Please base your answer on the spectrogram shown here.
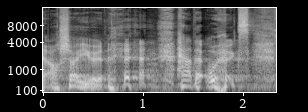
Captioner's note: laughs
